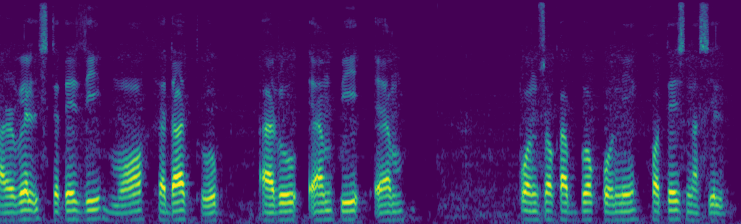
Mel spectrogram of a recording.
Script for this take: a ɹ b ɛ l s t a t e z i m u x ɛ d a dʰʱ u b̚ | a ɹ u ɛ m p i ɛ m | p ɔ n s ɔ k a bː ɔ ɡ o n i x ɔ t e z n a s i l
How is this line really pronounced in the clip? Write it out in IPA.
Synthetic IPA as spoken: a ɹ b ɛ l s t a t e z i m ɔ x ɛ d a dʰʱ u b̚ | a ɹ u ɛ m p i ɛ m | p ɔ n s ɔ k a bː ɔ k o n i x ɔ t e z n a s i l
